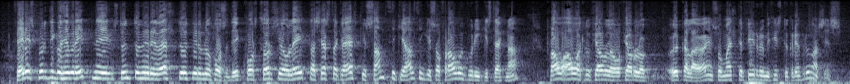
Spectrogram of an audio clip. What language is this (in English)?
Icelandic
